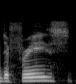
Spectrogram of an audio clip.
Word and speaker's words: DeFries: And I want to tie in his partnerships, because without Tony DeFries on the business side, is that the right pronunciation, DeFries? – Yeah. – Yep.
